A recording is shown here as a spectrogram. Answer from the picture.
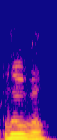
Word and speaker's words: Louisville: from Louisville oh she's from what Louisville okay Louisville wait did I just say it right you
